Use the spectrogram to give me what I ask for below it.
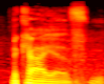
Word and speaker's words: Mikheyev: Mikheyev, I think is really how you pronounce it.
